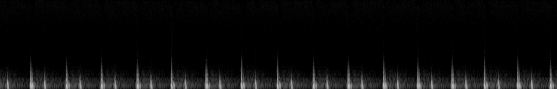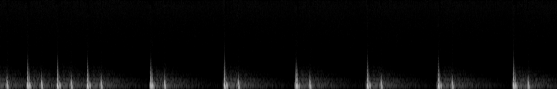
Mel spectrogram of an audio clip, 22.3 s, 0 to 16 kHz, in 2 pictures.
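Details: Heartbeat sound effect at changing speeds: regular paired low thumps at about 86 per minute, slowing to about 42 per minute.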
